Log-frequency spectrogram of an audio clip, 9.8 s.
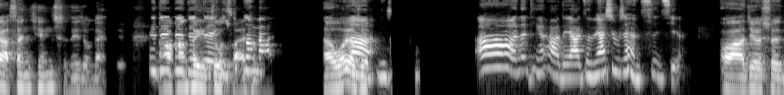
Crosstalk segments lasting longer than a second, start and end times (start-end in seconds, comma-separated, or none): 2.0-3.2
